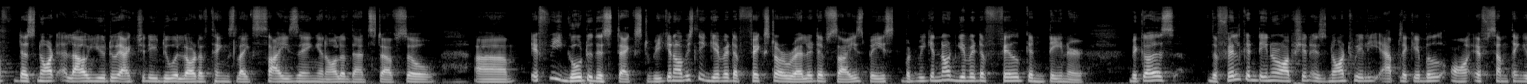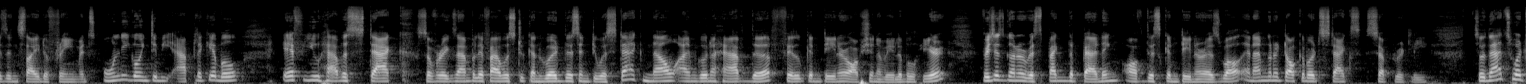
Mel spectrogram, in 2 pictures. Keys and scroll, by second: 27.9 BackSpace.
